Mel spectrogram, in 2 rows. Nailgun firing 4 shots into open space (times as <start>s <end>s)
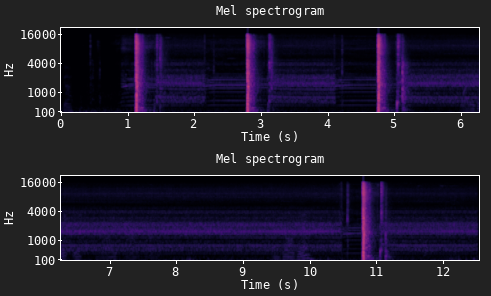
1.1s 1.6s, 2.8s 3.3s, 4.8s 5.3s, 10.8s 11.3s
